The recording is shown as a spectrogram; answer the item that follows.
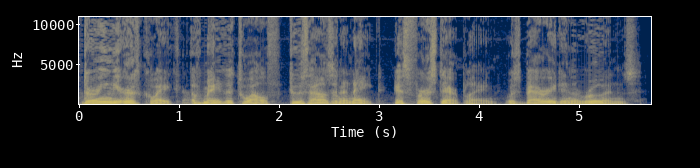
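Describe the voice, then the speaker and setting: A man reading scripted documentary narration in a measured, even way. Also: deep voice, gravelly, husky. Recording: faint music behind.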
